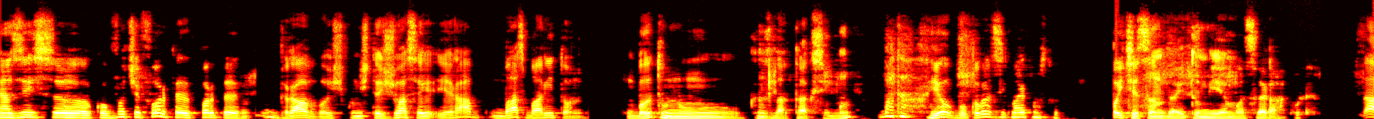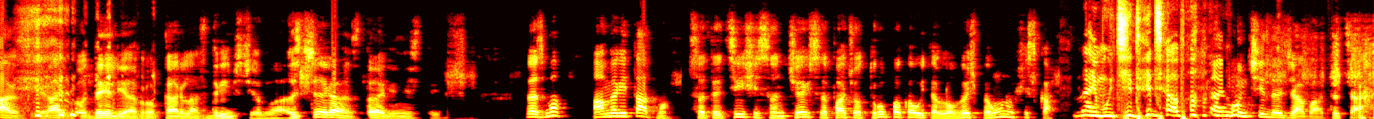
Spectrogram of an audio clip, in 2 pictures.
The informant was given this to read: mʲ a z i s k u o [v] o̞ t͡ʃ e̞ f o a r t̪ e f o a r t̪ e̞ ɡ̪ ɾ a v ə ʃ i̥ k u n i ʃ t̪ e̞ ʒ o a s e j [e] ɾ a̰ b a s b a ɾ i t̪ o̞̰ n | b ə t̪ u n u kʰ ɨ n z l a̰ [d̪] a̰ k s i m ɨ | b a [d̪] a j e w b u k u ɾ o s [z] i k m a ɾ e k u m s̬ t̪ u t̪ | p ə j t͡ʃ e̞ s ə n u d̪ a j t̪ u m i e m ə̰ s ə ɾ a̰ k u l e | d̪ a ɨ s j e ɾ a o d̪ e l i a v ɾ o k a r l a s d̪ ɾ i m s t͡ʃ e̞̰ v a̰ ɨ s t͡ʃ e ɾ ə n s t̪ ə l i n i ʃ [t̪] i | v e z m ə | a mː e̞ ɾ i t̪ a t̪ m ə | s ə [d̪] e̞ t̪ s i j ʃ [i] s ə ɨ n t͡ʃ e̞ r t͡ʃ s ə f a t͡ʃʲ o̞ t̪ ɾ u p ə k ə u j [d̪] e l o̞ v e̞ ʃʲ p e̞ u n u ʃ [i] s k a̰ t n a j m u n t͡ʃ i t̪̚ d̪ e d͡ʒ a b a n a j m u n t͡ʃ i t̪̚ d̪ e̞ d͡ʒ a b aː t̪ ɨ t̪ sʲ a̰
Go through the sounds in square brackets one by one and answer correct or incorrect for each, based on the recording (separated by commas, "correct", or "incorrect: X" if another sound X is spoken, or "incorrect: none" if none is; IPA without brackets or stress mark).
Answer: correct, correct, incorrect: t̪, correct, correct, correct, incorrect: t̪, correct, incorrect: t̪, correct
